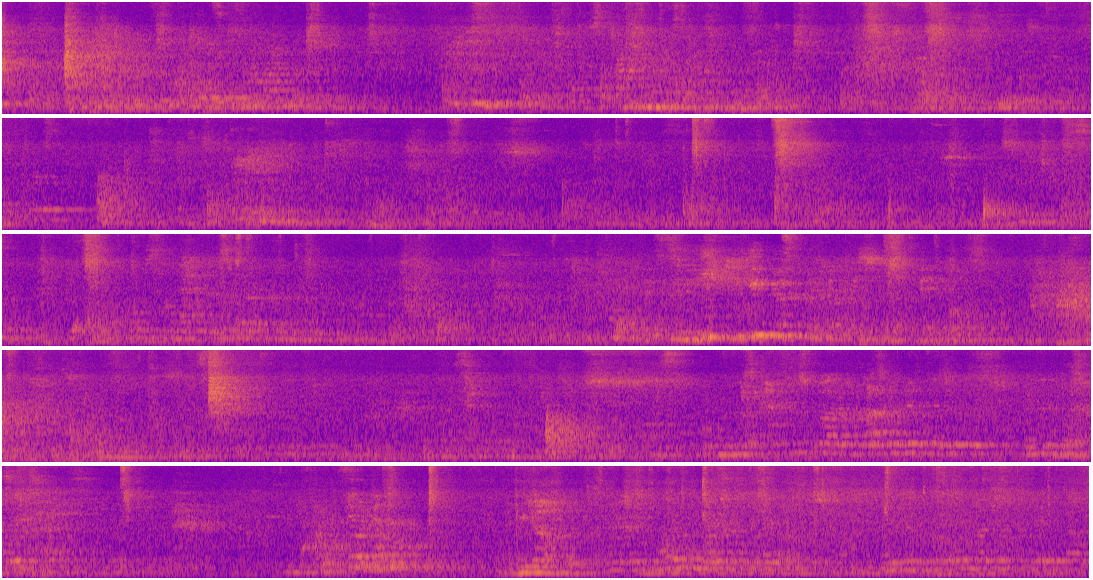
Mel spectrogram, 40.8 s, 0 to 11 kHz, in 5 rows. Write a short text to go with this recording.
Friedrich-Krause-Ufer, Berlin - Ausländerbehörde (aliens registration office) corridor ambience. [I used an MD recorder with binaural microphones Soundman OKM II AVPOP A3]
